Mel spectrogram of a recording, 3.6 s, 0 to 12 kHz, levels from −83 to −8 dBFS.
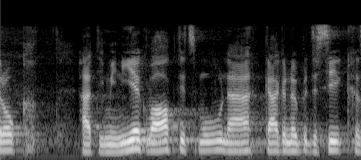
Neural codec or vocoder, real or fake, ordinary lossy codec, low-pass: none; real; AAC, 48 kbps; 7.2 kHz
